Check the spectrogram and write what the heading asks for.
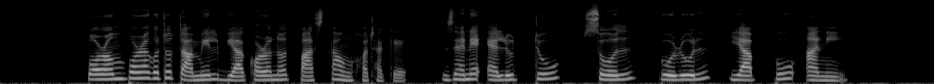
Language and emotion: Assamese, neutral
